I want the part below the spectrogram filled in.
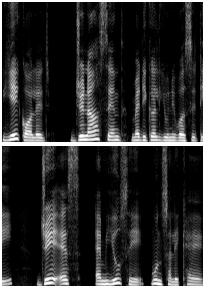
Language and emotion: Urdu, neutral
